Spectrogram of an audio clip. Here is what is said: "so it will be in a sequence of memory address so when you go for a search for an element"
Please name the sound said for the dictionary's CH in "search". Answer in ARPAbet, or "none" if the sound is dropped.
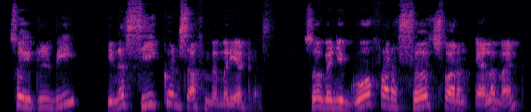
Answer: CH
